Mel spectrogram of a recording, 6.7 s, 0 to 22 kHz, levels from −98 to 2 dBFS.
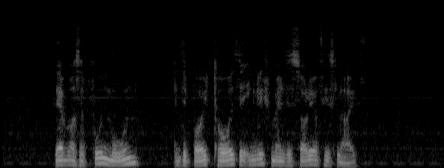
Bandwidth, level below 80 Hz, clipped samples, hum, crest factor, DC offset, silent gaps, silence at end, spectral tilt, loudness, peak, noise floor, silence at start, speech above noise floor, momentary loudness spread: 13.5 kHz; -76 dBFS; under 0.1%; none; 18 dB; under 0.1%; none; 1.3 s; -8 dB/octave; -49 LUFS; -32 dBFS; -84 dBFS; 0.8 s; 36 dB; 9 LU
